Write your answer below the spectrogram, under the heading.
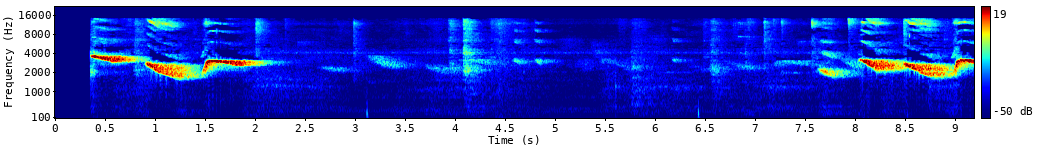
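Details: A green-winged saltator gives loud, rich whistled song phrases that slur down and rise again, with a quiet pause midway before the song resumes.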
